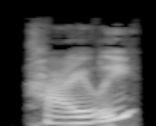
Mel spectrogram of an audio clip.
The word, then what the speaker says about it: Kaili: And then my other pick, I'm going to stick with the K's and go with, I was going to say it's Kaylee, but I think Chris pronounced it as Kylie. K-A-I-L-I.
